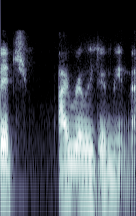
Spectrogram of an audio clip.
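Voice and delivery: low, soft, sarcastic delivery. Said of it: "in a sarcastic".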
